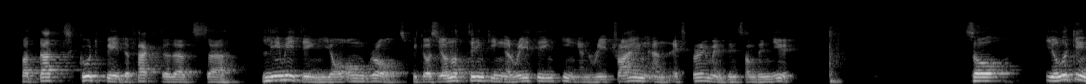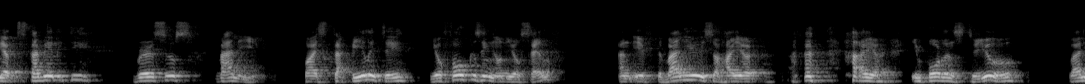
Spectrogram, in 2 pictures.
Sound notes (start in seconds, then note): 18.7 laughing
